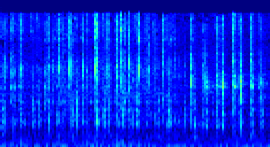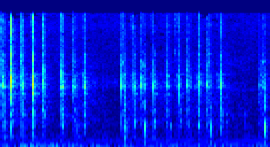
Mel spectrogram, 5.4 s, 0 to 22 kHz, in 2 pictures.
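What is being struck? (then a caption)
Plastic mechanical keyboard keys. Fingertips rapidly tap and press the keys of a compact 60% RGB mechanical keyboard with plastic keycaps and a hollow plastic case, held up close. A fast, uneven stream of short, sharp clacks with a bright, hollow plastic ring around 2.3 kHz, each dying away almost instantly. The typing pauses briefly just before the four-second mark, then resumes.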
